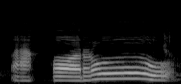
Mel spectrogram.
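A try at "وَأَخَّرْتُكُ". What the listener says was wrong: Wakhoroku. Wakhoroku. Bukan wakhoru. Ini kan ada roknya. Wakhoroku. Wakhoroku. Wakhoru wae. Wakhoroku ini ada kunya. Tadi rohnya ketinggalan. Sekarang ku. Wakhoroku. Khoroku.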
